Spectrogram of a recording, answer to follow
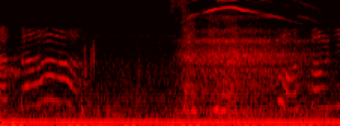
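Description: Faint, high-pitched female voice dialogue from the anime playing in the background, with a brief shrill, noisy exclamation from about a second in. A steady low hum runs underneath.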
